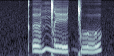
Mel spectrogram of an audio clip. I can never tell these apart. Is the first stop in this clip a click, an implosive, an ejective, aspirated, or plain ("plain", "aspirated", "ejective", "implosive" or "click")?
ejective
